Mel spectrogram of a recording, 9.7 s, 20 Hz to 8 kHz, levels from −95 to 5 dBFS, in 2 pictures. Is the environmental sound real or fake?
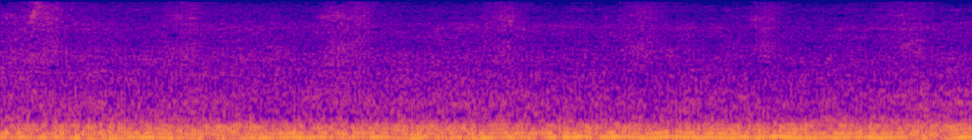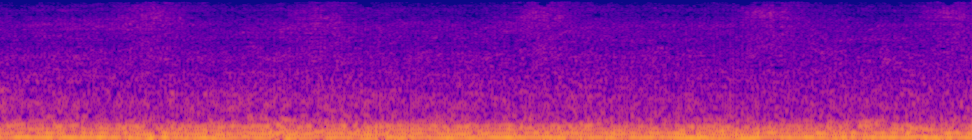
fake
